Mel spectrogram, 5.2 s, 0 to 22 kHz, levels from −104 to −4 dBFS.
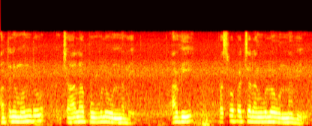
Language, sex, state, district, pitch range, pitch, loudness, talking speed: Telugu, male, Telangana, Mahabubabad, 135-155 Hz, 145 Hz, -14 LUFS, 105 wpm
